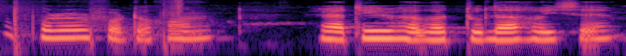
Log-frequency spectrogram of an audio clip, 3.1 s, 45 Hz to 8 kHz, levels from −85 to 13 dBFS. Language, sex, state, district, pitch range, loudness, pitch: Assamese, female, Assam, Sonitpur, 210-250 Hz, -15 LUFS, 230 Hz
